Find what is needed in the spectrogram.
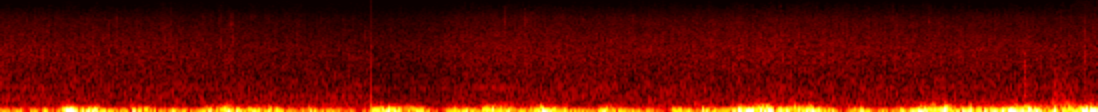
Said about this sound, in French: Hier, il y avait un peu de vent. Ah, le bruit du vent dans les feuilles des arbres. On l'aime tous, non ?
